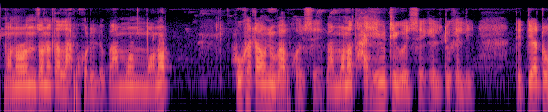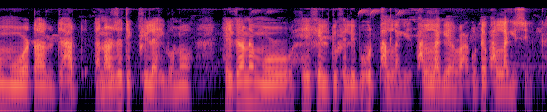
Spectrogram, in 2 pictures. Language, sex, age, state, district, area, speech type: Assamese, male, 30-45, Assam, Morigaon, rural, spontaneous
